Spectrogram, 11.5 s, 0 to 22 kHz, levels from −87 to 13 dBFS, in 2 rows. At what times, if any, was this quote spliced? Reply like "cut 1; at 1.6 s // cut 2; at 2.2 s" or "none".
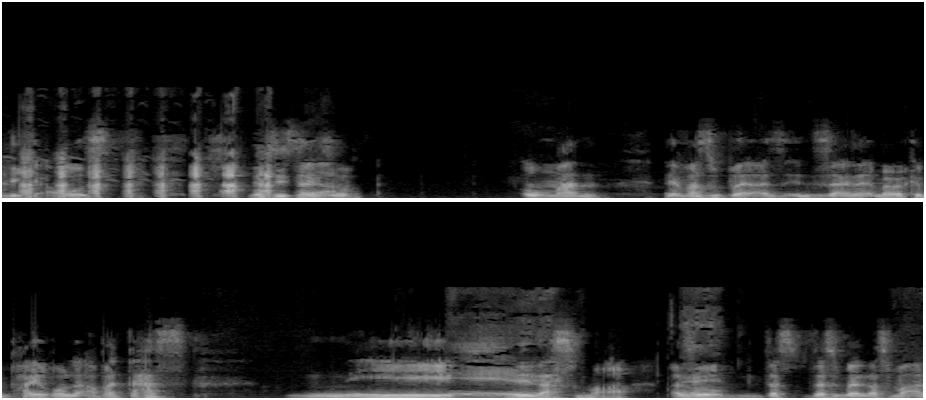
none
